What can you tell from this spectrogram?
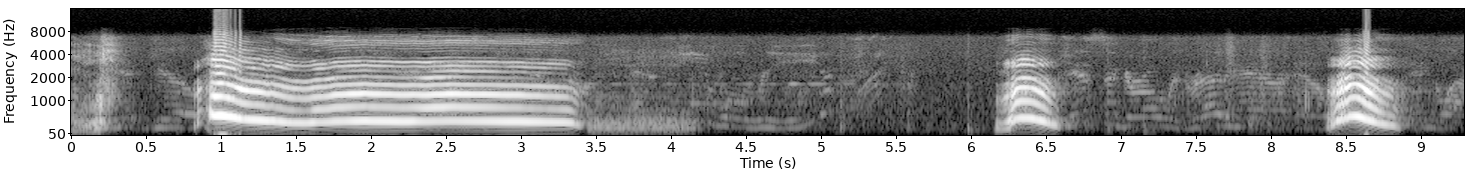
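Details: A female Siberian Husky 'talks' back to her owner with a long, drawn-out, whining yowl, then two short rising-and-falling yips.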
